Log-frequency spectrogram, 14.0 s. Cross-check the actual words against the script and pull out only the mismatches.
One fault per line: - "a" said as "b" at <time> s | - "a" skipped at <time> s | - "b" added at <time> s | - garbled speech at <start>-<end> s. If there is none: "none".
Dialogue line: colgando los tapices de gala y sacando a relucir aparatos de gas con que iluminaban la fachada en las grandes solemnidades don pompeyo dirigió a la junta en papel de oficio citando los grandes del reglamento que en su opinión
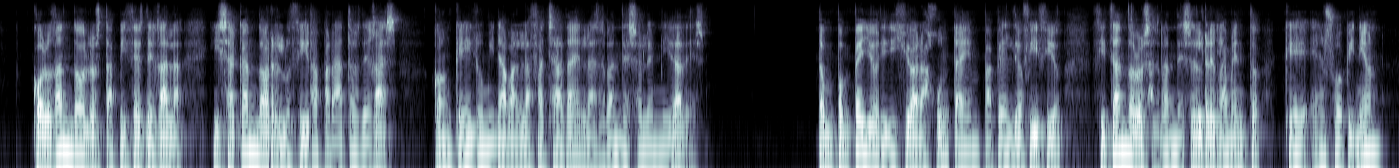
none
